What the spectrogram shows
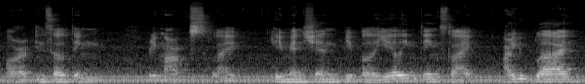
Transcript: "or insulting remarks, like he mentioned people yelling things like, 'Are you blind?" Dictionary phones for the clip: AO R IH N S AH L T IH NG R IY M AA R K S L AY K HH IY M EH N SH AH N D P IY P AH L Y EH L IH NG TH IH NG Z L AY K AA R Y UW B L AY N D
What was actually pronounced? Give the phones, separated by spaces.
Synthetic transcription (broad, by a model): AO R IH N S AH L T IH NG R IY M AA R K S L AY K HH IY M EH N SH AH N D P IY P AH L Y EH L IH NG T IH NG S L AY K AA R Y UW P L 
